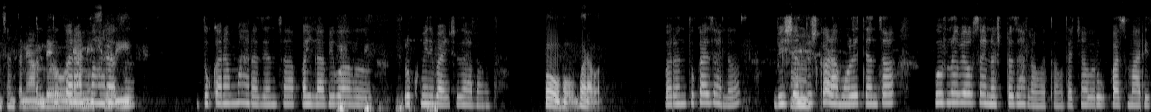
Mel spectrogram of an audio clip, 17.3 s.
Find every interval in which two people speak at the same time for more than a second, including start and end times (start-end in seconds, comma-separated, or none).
0.6-1.9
